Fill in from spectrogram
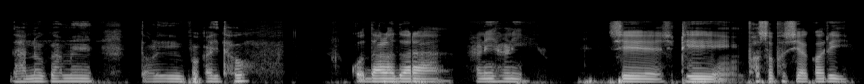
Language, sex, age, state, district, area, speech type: Odia, male, 18-30, Odisha, Jagatsinghpur, rural, spontaneous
